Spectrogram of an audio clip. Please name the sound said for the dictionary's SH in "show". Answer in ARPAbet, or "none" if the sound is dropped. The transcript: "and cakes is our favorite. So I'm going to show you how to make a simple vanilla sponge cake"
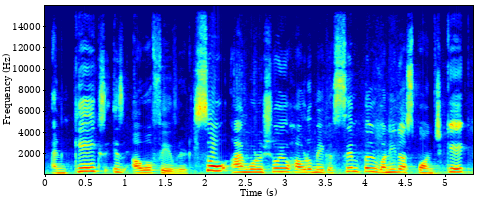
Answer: SH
